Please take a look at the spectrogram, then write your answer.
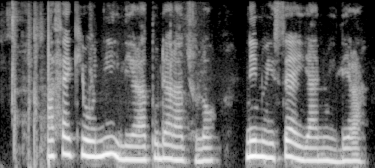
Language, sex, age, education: Yoruba, female, 15-29, tertiary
